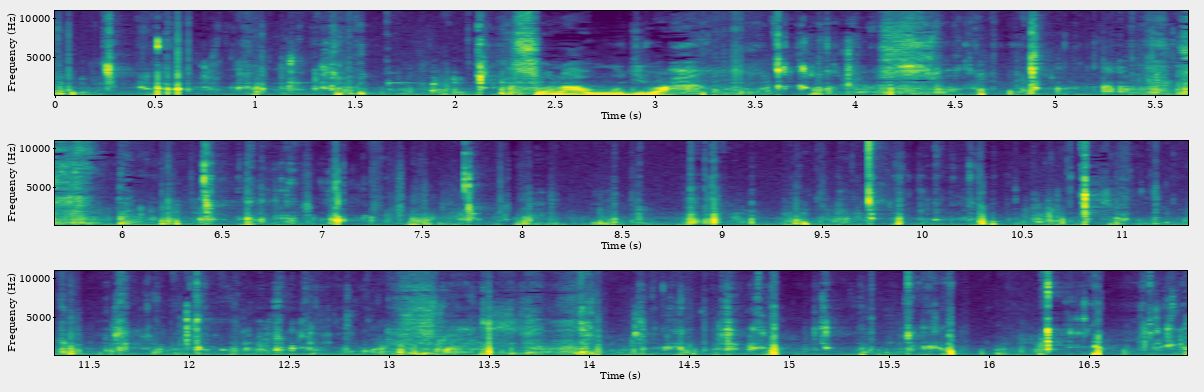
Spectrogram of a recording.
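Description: A young man chews and smacks wetly close to a microphone.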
